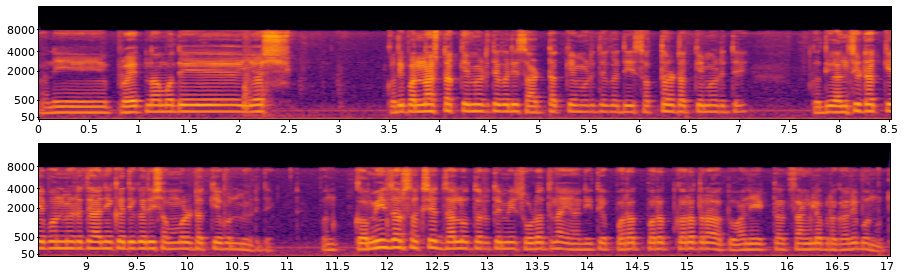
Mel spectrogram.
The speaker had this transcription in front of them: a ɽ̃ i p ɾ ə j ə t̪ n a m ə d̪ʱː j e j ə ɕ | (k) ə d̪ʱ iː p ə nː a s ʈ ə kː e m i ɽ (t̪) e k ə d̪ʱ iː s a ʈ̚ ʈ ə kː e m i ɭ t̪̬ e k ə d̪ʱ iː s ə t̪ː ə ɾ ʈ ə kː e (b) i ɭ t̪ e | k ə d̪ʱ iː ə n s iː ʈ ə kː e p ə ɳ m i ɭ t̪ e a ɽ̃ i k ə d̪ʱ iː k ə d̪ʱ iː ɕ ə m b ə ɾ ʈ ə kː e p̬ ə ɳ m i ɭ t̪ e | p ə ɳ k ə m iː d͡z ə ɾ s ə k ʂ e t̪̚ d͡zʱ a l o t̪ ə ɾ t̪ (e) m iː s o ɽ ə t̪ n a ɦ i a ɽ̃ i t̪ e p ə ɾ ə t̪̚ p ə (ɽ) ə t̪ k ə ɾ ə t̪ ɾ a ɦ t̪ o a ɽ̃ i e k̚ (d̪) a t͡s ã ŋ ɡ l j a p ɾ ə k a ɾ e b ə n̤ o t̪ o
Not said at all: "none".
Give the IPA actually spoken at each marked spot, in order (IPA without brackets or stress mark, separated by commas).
k, t̪, m, e, ɾ, t̪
